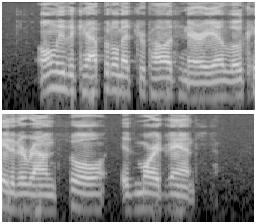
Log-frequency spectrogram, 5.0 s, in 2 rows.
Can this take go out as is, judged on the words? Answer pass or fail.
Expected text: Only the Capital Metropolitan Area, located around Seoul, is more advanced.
pass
